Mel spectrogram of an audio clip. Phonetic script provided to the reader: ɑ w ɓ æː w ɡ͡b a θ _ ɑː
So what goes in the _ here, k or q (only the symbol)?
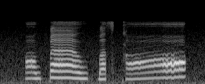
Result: k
